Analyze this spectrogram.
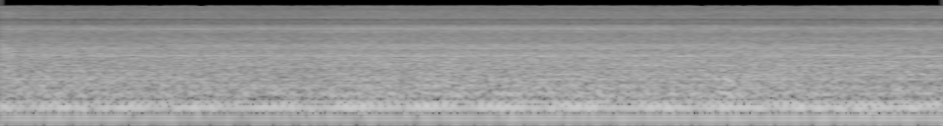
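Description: A freezer hums steadily and low.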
